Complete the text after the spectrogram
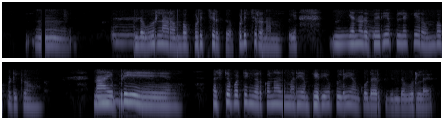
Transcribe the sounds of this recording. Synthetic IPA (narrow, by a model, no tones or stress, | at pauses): ɪnd̪ɐuːɾlãːɾɔmbɐpʊɽɪt͡ʃːɪɾɯkːɯpʊɽɪt͡ʃːɯɾõːnɐmːɐ | ɛnːoːɽɐpɛɾɪjɐpɪɭːɐkːɯɾɔmbɐpʊɽɪkːʊ̃ | nãːɛpːɐɽi | kɐʂʈɐpːɐʈːiːŋɡɐɪɾɯkːʊ̃nːaːɐðɯmaːd̪ɾiɐpɛɾɪjɐpɪɭːɐjãːkuːɽɐɪɾɯkːɯɪnd̪ɐuːɾɪlɐ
